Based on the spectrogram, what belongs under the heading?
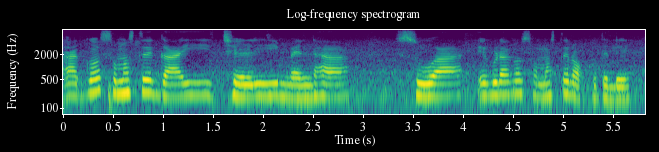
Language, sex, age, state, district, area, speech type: Odia, female, 45-60, Odisha, Sundergarh, urban, spontaneous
